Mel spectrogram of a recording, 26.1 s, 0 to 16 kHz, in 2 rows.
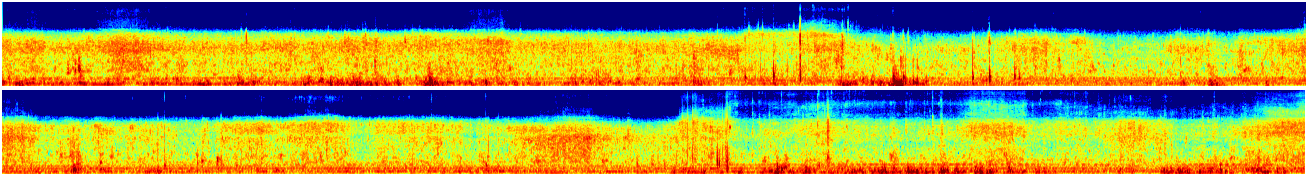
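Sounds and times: wind noise: 0:00.0 - 0:06.3, 0:08.0 - 0:09.4, 0:19.8 - 0:26.0
boat engine running: 0:00.0 - 0:26.0
water rushing along hull: 0:00.0 - 0:26.0.

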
